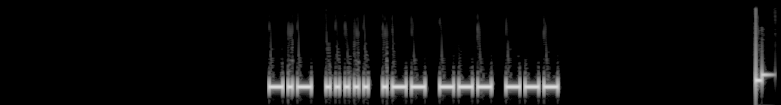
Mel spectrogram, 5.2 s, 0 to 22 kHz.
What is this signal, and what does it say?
Morse code, heard as a keyed tone, about 37 wpm, 700 Hz. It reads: K5WOO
